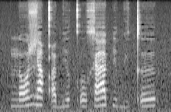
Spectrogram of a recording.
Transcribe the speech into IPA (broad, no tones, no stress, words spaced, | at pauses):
nɔ ɮaqʼɵbʲo kʼoxa pʲobʲə̤ kʼɵ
